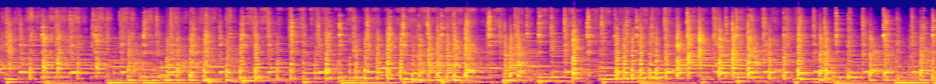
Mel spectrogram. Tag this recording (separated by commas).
playing timbales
